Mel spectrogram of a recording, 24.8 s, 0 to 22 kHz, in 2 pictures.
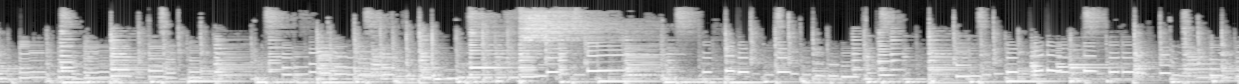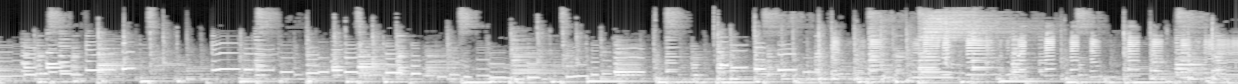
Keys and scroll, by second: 0.4 p, 1.7 1, 2.0 0, 2.2 Return, 2.9 space, 3.4 Escape, 14.2 Escape, 22.4 b.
